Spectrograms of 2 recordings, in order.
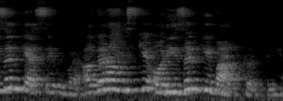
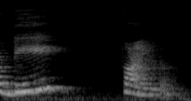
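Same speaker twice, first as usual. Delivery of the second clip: Define split in two, डि, pause, fine; define in two slow, separate pieces; broken into syllables; much slower than usual. Shown as a demonstration. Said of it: "इसे हम break करें".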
